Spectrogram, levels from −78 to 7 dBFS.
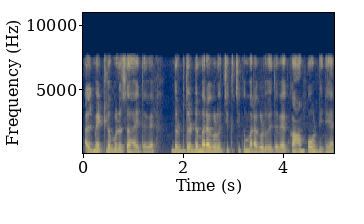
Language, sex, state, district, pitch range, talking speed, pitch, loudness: Kannada, female, Karnataka, Mysore, 170-185 Hz, 155 wpm, 180 Hz, -17 LUFS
